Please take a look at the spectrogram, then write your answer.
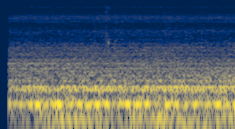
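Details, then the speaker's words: Cornelius nugget ice machine after installing an ice bin extension kit and repositioning the bin thermostat probe: steady low motor hum with an even tone, no labouring or struggling; ice dispenses smoothly and normally. "It's coming out a lot better now. You don't hear that struggling sound of the motor. The nugget ice is separated good, so I think we should be all set."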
